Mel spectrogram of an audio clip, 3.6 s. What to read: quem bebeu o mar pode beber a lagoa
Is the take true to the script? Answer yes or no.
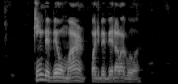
yes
